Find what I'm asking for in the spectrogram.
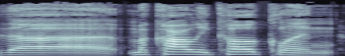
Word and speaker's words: Macaulay Culkin: Have you ever seen The Nutcracker with Macaulay Culkin or whatever his name? What is it? – Yeah, you said it right first.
